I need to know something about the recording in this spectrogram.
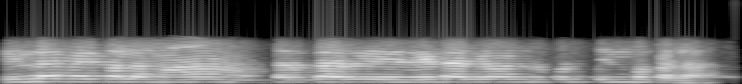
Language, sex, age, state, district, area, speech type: Kannada, female, 30-45, Karnataka, Bellary, rural, conversation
